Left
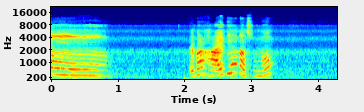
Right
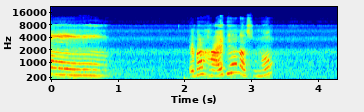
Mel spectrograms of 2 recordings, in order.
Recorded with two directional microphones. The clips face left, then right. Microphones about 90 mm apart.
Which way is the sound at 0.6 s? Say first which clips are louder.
Left 1 dB; 35° left (ahead or behind).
